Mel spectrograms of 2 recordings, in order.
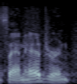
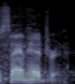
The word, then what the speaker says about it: Sanhedrin: time and then i started saying sanhedrin and um and then i found out i could do it either way so sometimes i just waffle between them because i've pronounced it both ways but there's you know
